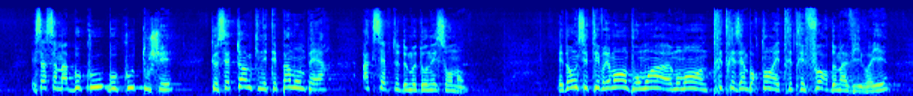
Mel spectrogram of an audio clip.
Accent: France; also born or lived in Nîmes; 1966, j'ai 43 ans, dans le sud de la France, à Nîmes. J'ai même vécu toute mon enfance en Camargue, dans un lieu que vous connaissez peut-être, là où il y a des taureaux, des chevaux. Et voilà que je suis né dans une famille de 5 enfants.

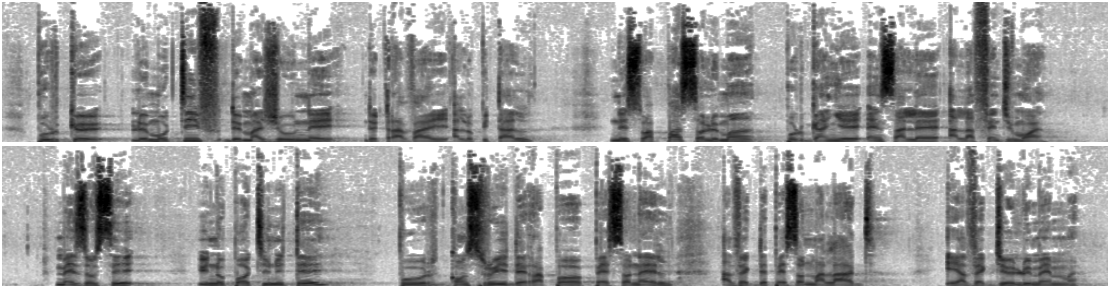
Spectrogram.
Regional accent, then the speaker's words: Côte d’Ivoire; moved away as an adult; je viens de la Côte d'Ivoire. J'ai 28 ans et je suis infirmier.

